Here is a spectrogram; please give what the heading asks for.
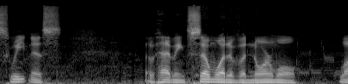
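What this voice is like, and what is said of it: Usual voice. Nothing is said of it.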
